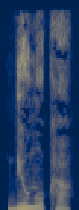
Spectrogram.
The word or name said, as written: ದ್ಯುಮುಖ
